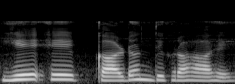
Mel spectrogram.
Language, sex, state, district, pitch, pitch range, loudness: Hindi, female, Madhya Pradesh, Bhopal, 195 Hz, 185-220 Hz, -16 LUFS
